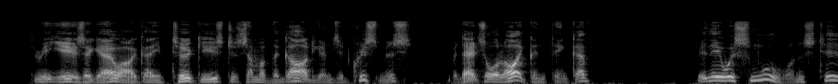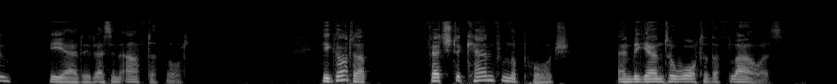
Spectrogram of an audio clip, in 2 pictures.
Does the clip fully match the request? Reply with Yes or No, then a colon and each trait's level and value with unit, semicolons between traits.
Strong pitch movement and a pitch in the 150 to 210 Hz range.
No: wide, 7.4 semitones; low, 125 Hz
